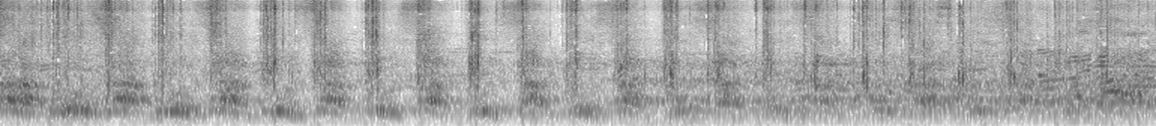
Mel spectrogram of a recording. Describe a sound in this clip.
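A stadium crowd claps in a steady rhythm.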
